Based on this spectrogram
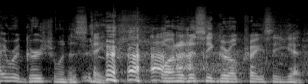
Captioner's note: laughs loudly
